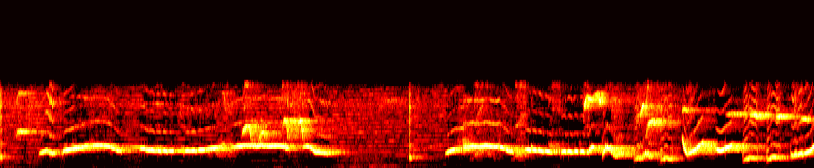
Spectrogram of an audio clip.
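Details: White-rumped shama tutor song for a bird that rarely sings: long smooth slurred whistles rising and falling, a short gap, then more flowing whistles mixed with quick chirped notes.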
